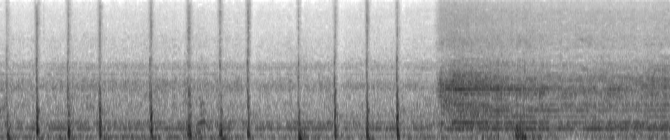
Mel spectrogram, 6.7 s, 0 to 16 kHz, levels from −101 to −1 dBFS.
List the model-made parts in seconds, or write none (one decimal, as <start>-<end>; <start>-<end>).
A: none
